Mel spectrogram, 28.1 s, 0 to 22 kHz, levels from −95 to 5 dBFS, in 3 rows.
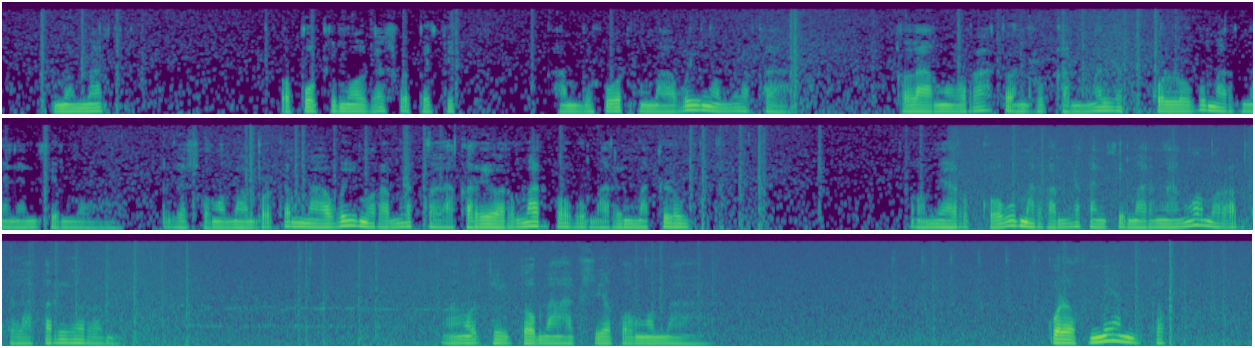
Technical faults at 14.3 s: overdone noise removal

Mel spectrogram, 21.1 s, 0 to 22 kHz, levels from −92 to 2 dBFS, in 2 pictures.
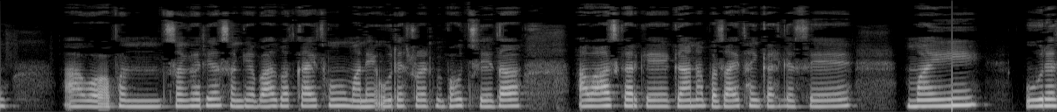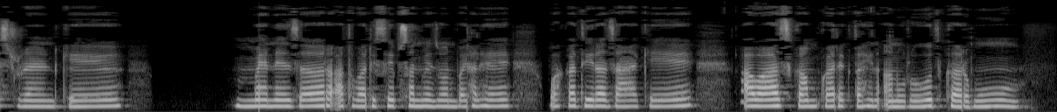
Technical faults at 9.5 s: WMA compression; dropped buffer (overrun)

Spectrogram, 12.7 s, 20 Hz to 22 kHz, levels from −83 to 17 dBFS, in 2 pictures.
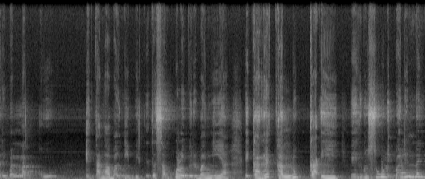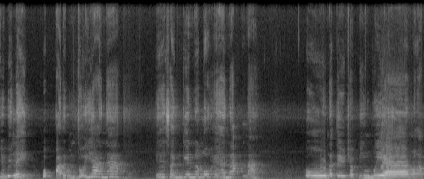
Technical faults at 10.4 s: hard clipping

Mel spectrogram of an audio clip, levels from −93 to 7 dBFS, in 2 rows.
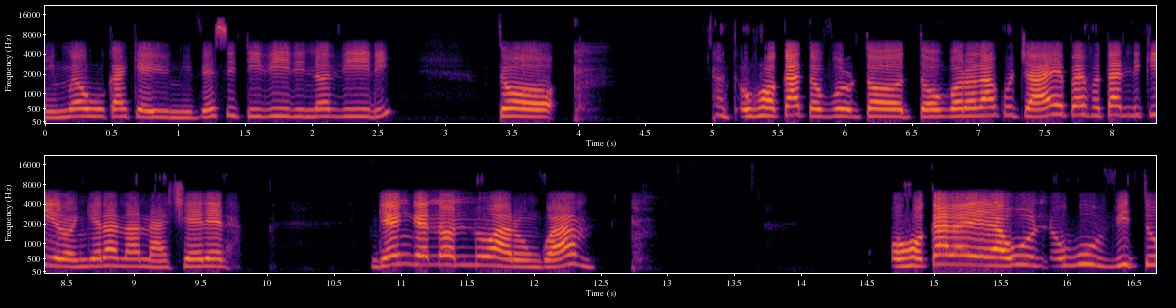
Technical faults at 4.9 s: Bluetooth SBC compression

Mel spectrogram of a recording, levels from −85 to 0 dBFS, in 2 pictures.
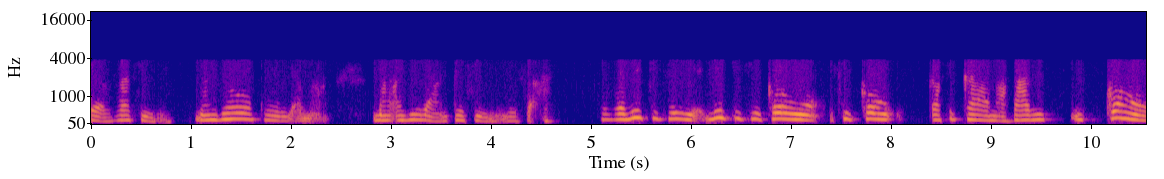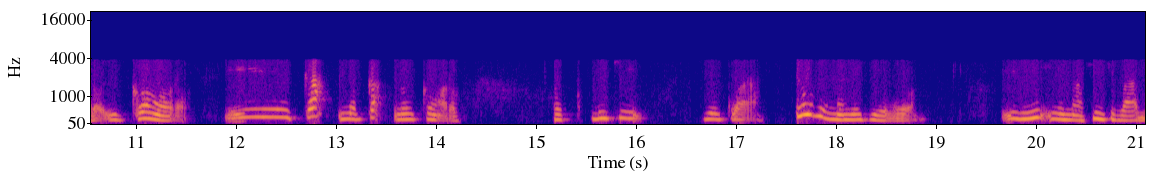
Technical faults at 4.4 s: tandem speech coding

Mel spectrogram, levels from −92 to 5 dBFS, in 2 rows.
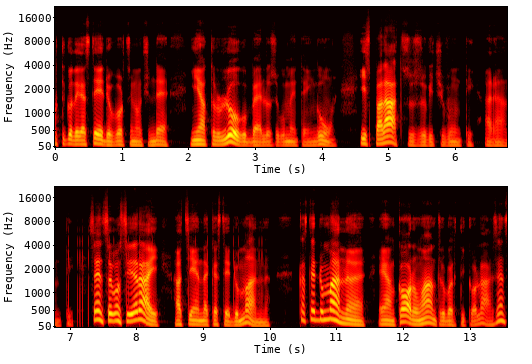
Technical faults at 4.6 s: none

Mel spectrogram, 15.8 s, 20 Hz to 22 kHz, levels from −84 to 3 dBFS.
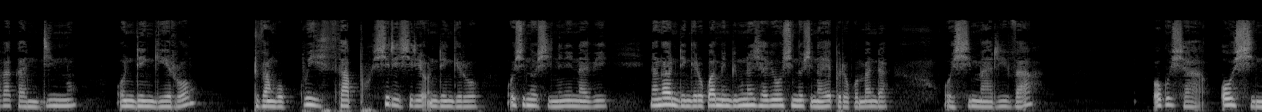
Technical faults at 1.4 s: low-delay AAC compression

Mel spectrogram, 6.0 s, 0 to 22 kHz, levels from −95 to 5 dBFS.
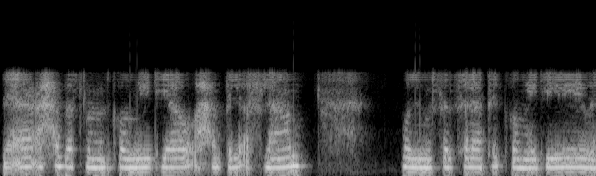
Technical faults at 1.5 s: Opus compression

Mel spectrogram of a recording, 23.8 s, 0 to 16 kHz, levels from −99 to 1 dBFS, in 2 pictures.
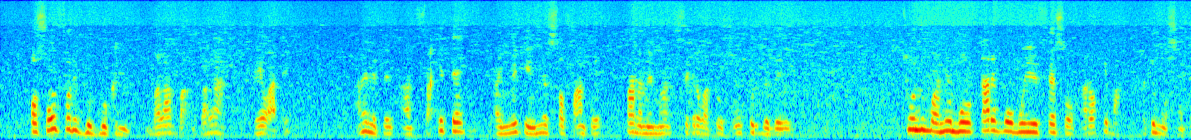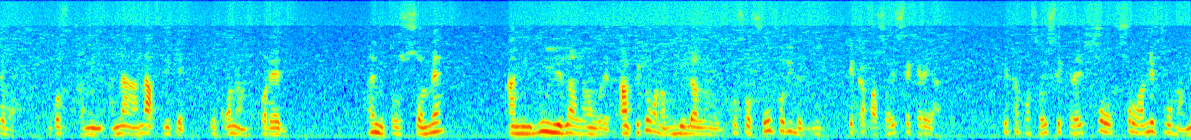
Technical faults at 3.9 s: noise suppressor artifacts; speech cut by the noise suppressor

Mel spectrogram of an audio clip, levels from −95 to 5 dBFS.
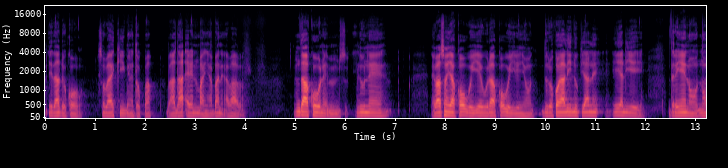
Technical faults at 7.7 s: none

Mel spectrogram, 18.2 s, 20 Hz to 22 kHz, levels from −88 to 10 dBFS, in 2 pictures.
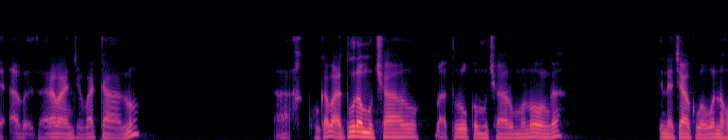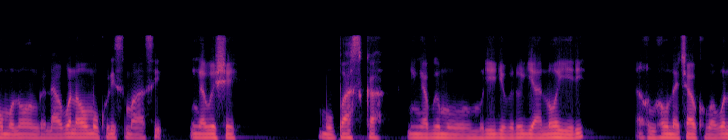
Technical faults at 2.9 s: none

